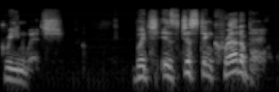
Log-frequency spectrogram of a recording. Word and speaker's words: Greenwich: But there are three Greenwich townships in New Jersey, pronounced Greenwich.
